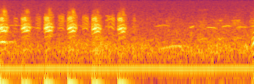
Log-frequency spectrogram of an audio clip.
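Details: A wild guanaco in a family group in Patagonia gives a rapid series of six harsh, bleating alarm notes when danger appears, warning the group or signalling the predator, then falls quiet.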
